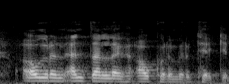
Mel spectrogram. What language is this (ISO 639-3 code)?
isl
